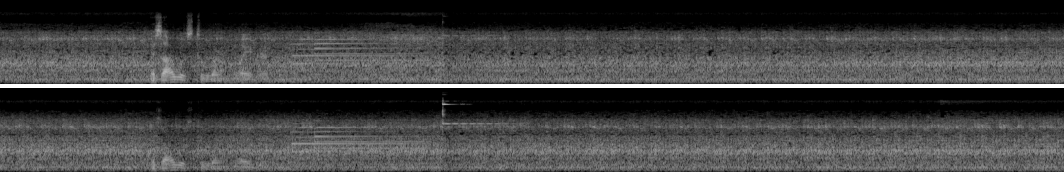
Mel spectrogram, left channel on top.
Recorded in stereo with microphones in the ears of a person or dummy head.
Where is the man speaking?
65° left (ahead or behind); by 2.8 s 55° left (ahead or behind).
